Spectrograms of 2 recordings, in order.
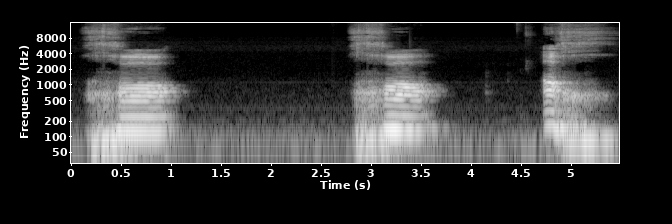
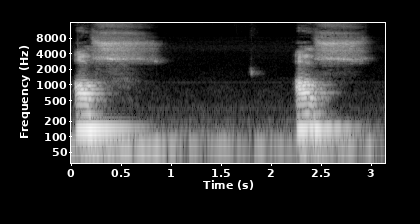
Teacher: I am lifting up my deepest part of the tongue and pronouncing this letter with filled mouth. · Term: huruful isti'la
